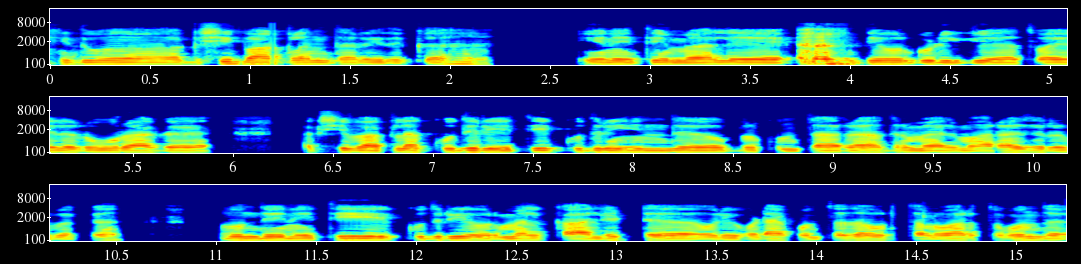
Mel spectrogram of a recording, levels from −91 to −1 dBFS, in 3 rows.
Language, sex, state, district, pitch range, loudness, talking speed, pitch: Kannada, male, Karnataka, Dharwad, 110-120 Hz, -23 LUFS, 140 wpm, 115 Hz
